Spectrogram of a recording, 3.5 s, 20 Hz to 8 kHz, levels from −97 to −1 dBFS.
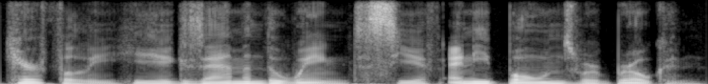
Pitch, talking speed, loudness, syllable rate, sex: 105 Hz, 205 wpm, -19 LUFS, 6.3 syllables/s, male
